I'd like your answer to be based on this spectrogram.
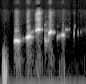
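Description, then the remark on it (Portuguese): Someone whistles an imitation of the WhatsApp notification: a quick run of about five short, clear notes hopping up and down in pitch, followed by a couple of fainter trailing chirps, with a low thump first. “faz aí o barulhinho do WhatsApp.”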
